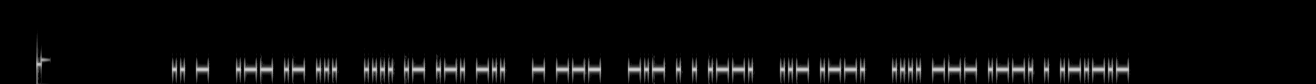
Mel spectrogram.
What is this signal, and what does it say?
Morse code, heard as a keyed tone, about 30 wpm, 700 Hz. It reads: IT WAS HARD TO KEEP UP HOPE.
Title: Sentences from Top 1000 Words - Review Part 1 - 30wpm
